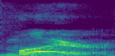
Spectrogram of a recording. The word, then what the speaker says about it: Meyer: of applause for mrs meyer said mr klutz we all clapped our hands in circles well thank you said mrs meyer it will be easy to remember my name because meyer rhymes with fire also it will be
